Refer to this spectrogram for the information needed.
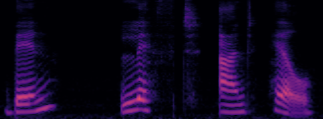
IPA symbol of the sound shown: ɪ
